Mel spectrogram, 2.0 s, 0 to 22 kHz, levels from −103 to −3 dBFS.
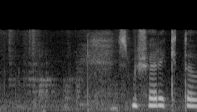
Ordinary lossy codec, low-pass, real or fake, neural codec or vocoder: AAC, 48 kbps; 7.2 kHz; real; none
